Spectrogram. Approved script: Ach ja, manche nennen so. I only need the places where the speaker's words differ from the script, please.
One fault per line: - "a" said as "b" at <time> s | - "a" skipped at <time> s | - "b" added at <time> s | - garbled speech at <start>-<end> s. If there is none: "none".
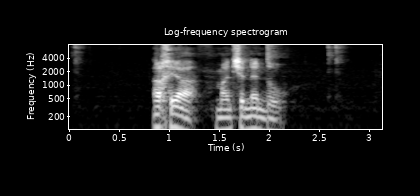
none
